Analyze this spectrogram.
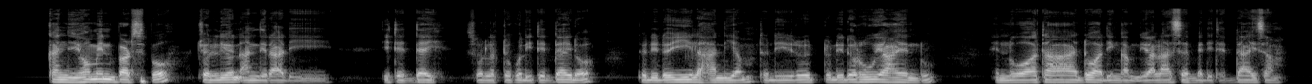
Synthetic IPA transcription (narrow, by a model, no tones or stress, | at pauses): kaɲd͡ʒihominbaɾsbɔ | t͡ʃolːiɔnandiɾaɗi | ɗitɛdːaj | sɔlatːukɔɗitɛdːajɗɔ | tɔɗiɗɔjilahandijamtɔɔɗiɗɔɾujahenːdu | henduwɔtadɔwaɗiŋɡamɗiwalasɛmbɛɗitɛdːajsam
